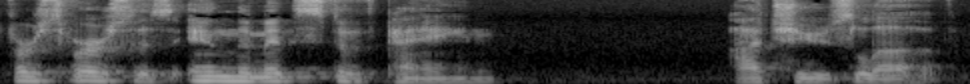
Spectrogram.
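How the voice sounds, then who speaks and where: A man with a raspy voice, a pastor giving a gentle, halting sermon with many pauses, his voice worn from allergies. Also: medium pitch. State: allergies acting up. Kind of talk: slow reflective sermon.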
